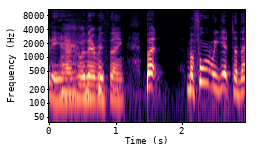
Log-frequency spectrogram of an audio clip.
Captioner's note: laughs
